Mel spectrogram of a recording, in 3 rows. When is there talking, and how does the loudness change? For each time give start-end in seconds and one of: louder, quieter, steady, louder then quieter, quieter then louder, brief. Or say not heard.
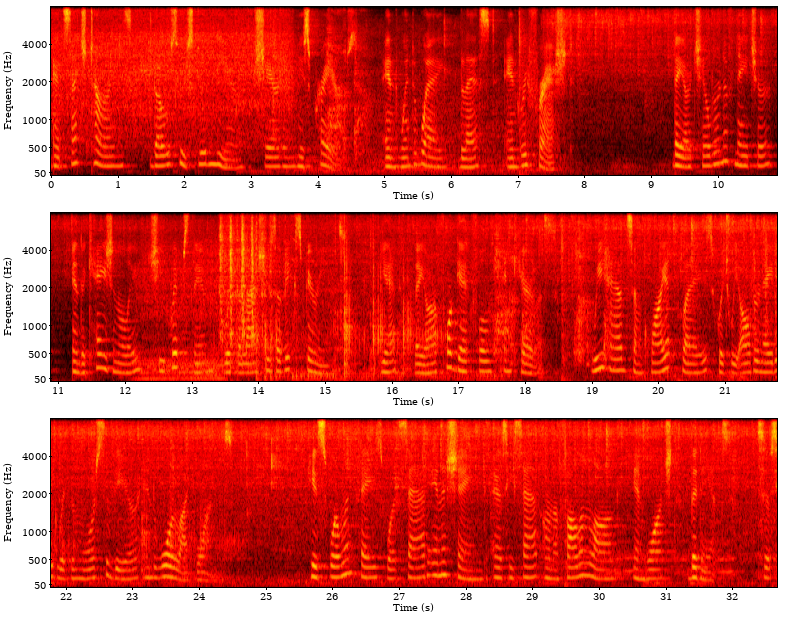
0.0-7.8 steady
9.3-24.5 steady
25.6-32.6 steady.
